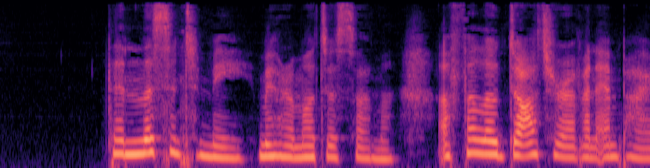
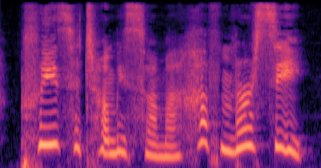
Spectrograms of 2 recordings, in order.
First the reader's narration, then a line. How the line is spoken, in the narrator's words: the courtier cried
